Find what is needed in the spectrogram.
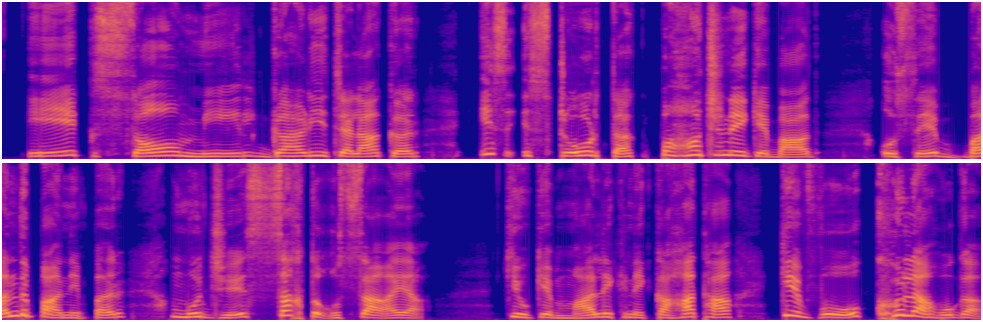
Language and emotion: Urdu, angry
